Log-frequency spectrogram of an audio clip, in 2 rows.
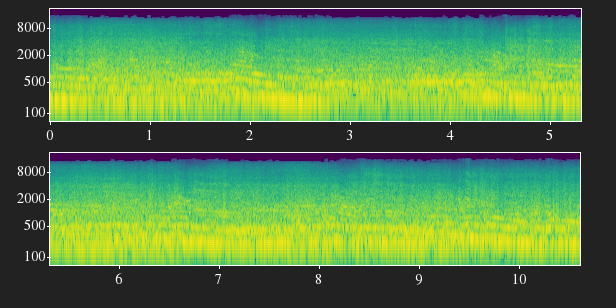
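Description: IndyCars' twin-turbo V6 engines passing close by in a continuous stream, one car after another, each engine note falling in pitch as it goes past: the field running bunched up on a restart.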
